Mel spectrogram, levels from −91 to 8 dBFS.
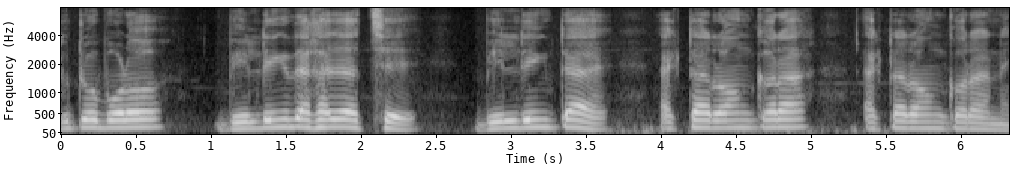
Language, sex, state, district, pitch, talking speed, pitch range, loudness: Bengali, male, West Bengal, Paschim Medinipur, 165 Hz, 135 wpm, 140-175 Hz, -16 LUFS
